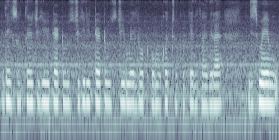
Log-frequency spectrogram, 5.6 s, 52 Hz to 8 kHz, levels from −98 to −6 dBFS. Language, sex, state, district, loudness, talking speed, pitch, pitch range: Hindi, female, Haryana, Jhajjar, -19 LUFS, 185 wpm, 200 Hz, 195-205 Hz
